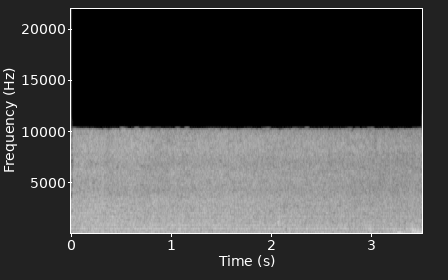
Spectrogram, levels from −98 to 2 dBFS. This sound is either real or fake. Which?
fake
